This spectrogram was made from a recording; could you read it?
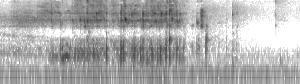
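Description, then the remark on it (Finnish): Someone loudly slurps coffee: a wet, hissy sucking sound that swells for about a second and a half, then trails off into a few faint sips and small clicks. No one speaks. “Nyt ryystetään kahvia muuten ihanasti tähän loppuun.”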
